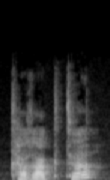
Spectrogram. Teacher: the CH can also be pronounced like a K if it is at the beginning of a word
